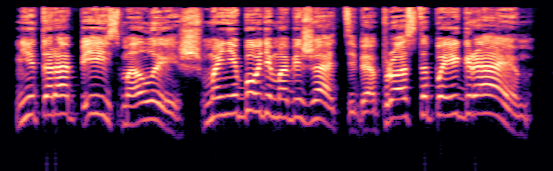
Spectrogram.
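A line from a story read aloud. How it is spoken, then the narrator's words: Hoarse mocking shout. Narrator (Russian): Хриплым насмешливым голосом крикнул Гэт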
